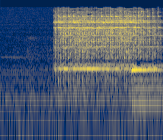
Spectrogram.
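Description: A telephone rings in the Nights of Azure video game, starting abruptly as a loud, steady electronic trill that continues without pause, with no talking.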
